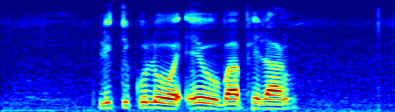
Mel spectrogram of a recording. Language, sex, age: Southern Sotho, male, 30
